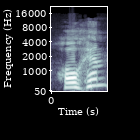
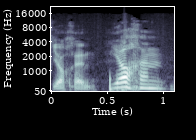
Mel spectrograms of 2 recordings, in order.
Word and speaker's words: Johan: Copenhagen I'm here with hohan hello hohan hello I pronounce it really bad right it's Yan Johan oh okay sorry my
